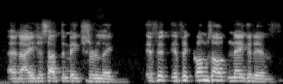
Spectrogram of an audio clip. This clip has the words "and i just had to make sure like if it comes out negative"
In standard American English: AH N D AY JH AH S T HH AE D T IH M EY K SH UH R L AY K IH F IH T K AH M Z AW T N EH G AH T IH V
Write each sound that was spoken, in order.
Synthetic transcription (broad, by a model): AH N AY JH AH S T HH AE D T IH M EY K SH UH R L AY K IH F IH T K AH M Z AW T N EH G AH T IH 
